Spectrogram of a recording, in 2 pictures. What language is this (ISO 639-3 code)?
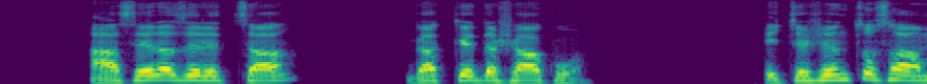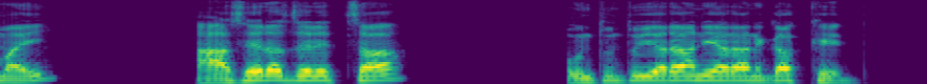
dwr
